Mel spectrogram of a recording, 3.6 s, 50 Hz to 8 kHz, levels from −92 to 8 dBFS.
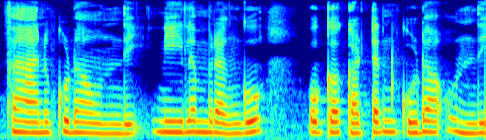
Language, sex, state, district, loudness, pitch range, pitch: Telugu, female, Telangana, Komaram Bheem, -15 LUFS, 210-230 Hz, 220 Hz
